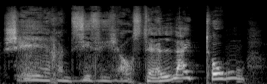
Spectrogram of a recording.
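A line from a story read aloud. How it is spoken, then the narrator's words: Ghostly breathy voice. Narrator (German): Das Gespenst haucht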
